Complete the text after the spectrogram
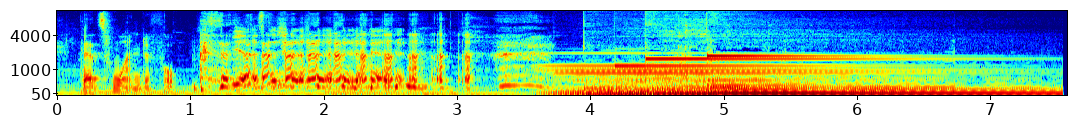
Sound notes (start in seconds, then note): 1.2 everyone laughing; 3.9 gentle music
